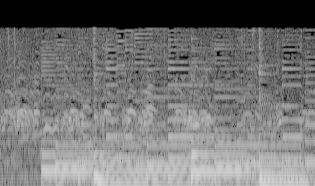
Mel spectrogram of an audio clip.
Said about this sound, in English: I listened and I heard a flock of geese flying by, heading south.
